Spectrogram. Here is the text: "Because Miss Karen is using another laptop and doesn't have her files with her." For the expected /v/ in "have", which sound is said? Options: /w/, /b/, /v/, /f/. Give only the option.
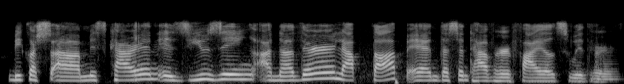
/v/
